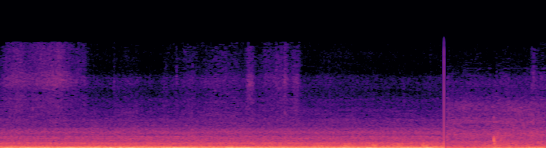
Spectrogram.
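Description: A car engine rumbles steadily from inside the moving car.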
